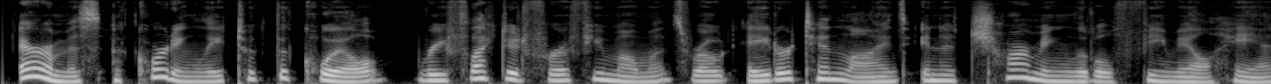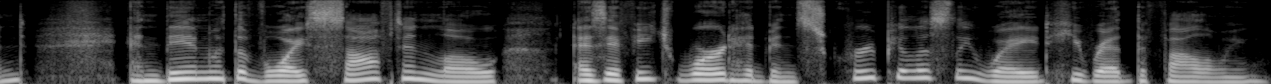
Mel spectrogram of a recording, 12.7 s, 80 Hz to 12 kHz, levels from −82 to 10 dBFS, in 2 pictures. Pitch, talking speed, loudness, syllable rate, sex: 185 Hz, 195 wpm, -18 LUFS, 5.5 syllables/s, female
